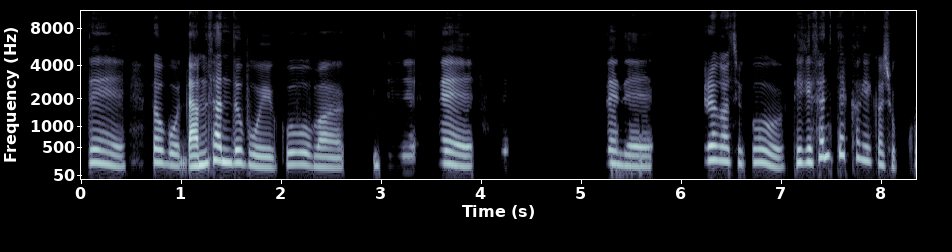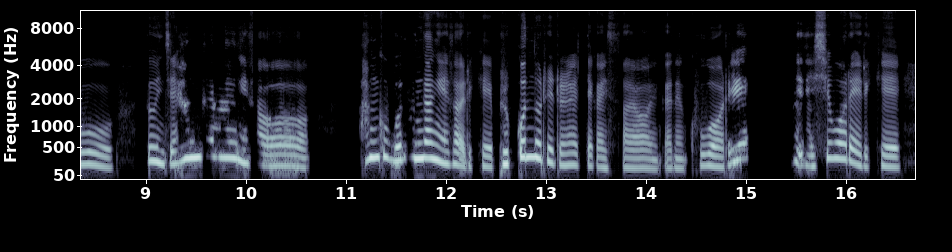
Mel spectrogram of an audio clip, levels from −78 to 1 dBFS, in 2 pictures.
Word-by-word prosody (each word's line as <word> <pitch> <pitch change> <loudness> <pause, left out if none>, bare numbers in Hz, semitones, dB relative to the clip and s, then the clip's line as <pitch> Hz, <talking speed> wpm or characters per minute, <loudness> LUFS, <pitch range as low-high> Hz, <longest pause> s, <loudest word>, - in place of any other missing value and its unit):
네, 205 -7 -1 0.2
그래서 230 -1 +1
뭐 190 -3 -2
남산도 225 +6 +6
보이고 185 +2 -2
막 160 -2 -2 0.3
이제 170 -2 -13 0.2
네. 185 -6 +1 1.3
네. 220 - 0
네네. 170 -3 -1 0.5
그래 265 +2 +4
가지고 225 -8 -2
되게 230 +1 +1
산책하기가 300 - -2
좋고 190 -3 -4 0.3
또 255 - +1
인제 210 -3 +1
한강에서 230 - +1 0.5
한국은 300 -2 +3
한강에서 275 -9 +5
이렇게 165 -3 -3
불꽃놀이를 235 - +3
할 190 0 -1
때가 170 -2 -5
있어요. 150 0 -4
그니까는 145 +1 -6
9월에 185 - 0 0.5
이제 175 -1 -2
10월에 285 - +1
이렇게 165 -2 -1
200 Hz, 260 characters per minute, -21 LUFS, 170-250 Hz, 1.3 s, 남산도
